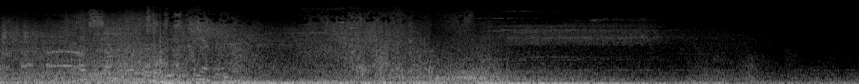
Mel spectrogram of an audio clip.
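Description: A large crystal shatters and explodes with booming game sound effects.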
